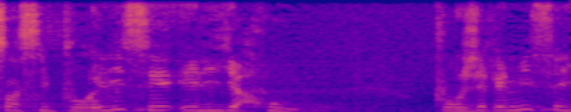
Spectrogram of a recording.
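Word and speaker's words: אליהו: du nom de Dieu et leur nom se prononce ainsi pour Ie c'est Eliahou pour Jérémie c'est yeremiahou et et donc le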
